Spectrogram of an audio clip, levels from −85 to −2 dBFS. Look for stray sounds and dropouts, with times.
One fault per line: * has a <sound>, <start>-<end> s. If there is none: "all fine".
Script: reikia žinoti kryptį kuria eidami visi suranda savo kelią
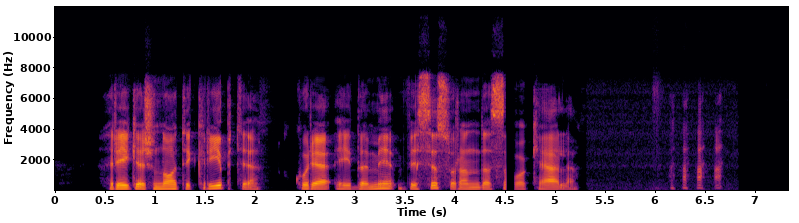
* has a dropout, 4.5-4.6 s
* has a laugh, 6.0-6.7 s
